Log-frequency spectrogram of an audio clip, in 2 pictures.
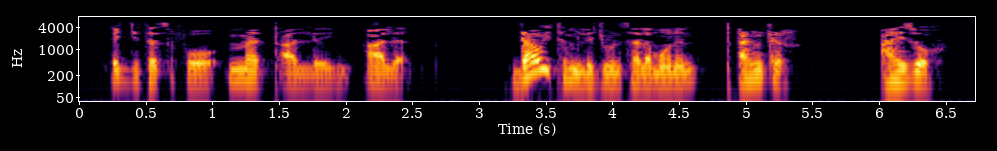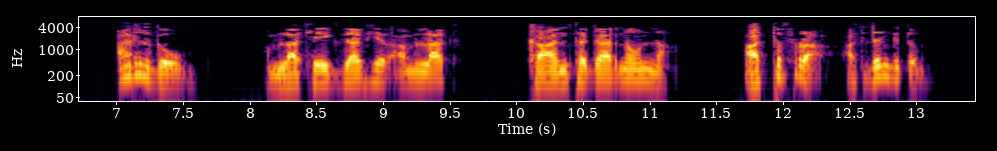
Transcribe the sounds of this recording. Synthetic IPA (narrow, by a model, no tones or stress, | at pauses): ʔɨd͡ʒt̪ʰəsʼfo̞mːət̪ʼːalːəɲːa̰lə̰ | d̪awit̪ʰɨmlɨd͡ʒunsələmo̞nɨnt̪ʼəŋkʰɨɾ | ʔajzo̞h | ʔad̪ɾɨɡəwm | ʔamlakʰjɛɛkzjaβɦe̞ɾa̰mlakːʰ | əant̪ʰəɡaɾnəwɨnːa̰ | ʔat̪ːɨfɾa̰at̪d̪əŋɡɨt̪ʼɨm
